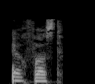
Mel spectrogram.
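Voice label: "erfaßt", German; adjectives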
